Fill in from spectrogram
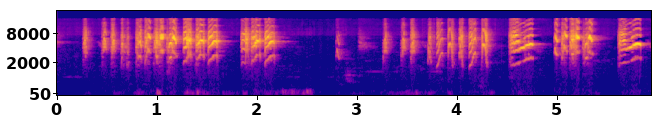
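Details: Rapid, high, scratchy chirps and trills from a Brown-throated sunbird, used as a lure so that birds in training answer quickly, given in uneven clusters with soft low knocks in the background.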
